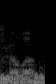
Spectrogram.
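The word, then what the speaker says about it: Milla: And I will call you Mia if you prefer, but your name is pronounced Mila, so fuck.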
